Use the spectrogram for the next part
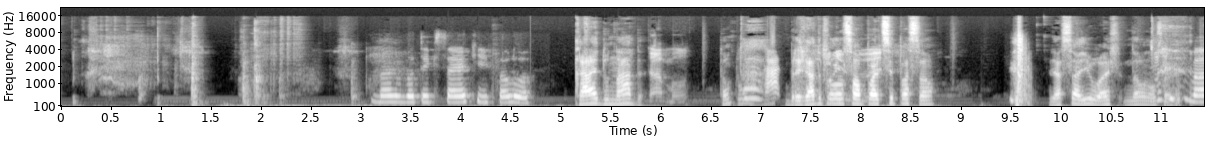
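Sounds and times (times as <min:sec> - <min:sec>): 
chair creaking and squeaking as it is shifted: 0:00.2 - 0:03.1
speech: 0:03.1 - 0:08.8, 0:09.9 - 0:11.4
laughter: 0:06.8 - 0:08.6, 0:10.9 - 0:11.4.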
